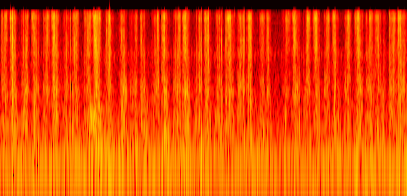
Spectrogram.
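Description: Long dark nails tap and scratch the surface of a large, clear, solid block of ice held in the hands. The result is a quick, uneven run of crisp, bright clicks and scrapes that die away almost instantly, over a faint low hum.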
